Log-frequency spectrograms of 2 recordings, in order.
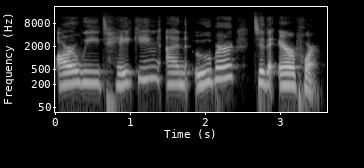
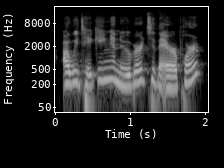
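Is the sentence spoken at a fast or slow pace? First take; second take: slow; fast. First: It is spoken slowly and carefully. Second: It is spoken at a natural pace.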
